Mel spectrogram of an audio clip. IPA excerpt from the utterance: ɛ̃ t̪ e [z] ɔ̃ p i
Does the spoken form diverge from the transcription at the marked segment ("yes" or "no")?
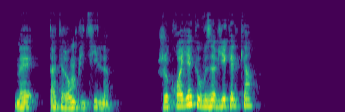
yes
